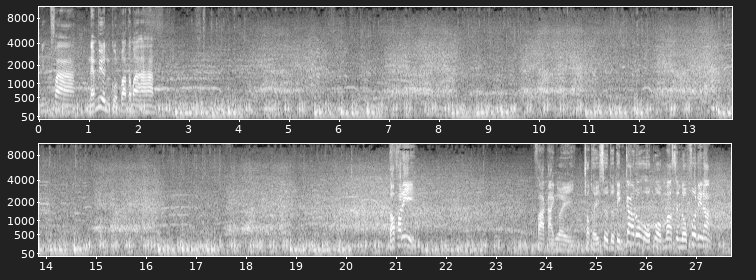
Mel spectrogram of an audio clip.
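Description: A large stadium crowd cheers and chants loudly.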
